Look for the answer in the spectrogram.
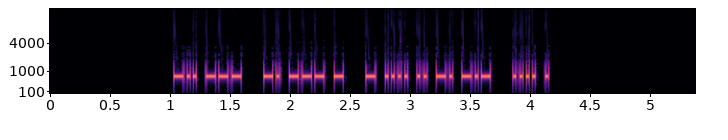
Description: Morse code, heard as a keyed tone, about 44 wpm, 700 Hz. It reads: DO NOT THINK HE
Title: Sets of 4 Words 45wpm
